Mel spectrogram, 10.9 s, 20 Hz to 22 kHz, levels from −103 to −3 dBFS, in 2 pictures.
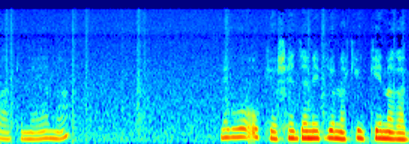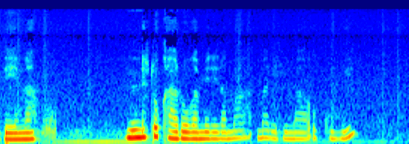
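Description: From 2.99 to 5.92 s, automatic gain falling: the gain control judged the input too loud or its background noise too strong and eased its gain down by about 4 dB. Unlike the talker moving near 3 s, the room noise sinks along with the speech.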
